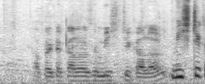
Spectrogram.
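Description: Quieter background speech: a person's voice talking, softer than the main narration.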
